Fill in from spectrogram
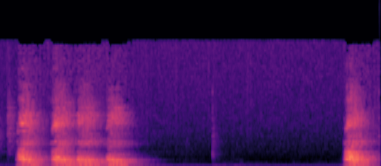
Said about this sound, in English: The dog hates us. Yeah, sorry. We're really having issues with the dog tonight.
